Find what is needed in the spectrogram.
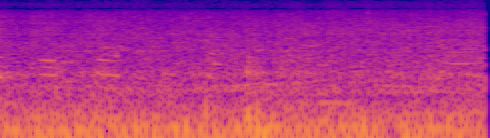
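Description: Wind buffeting the microphone as an uneven low rumble, with faint voices of people in the background.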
